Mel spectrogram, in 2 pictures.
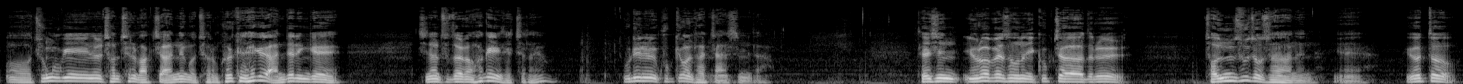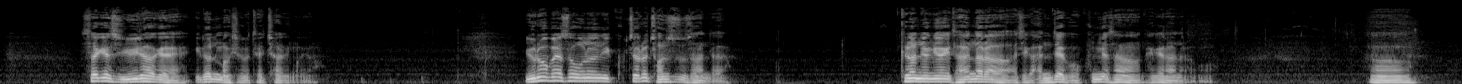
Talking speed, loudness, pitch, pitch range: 275 characters per minute, -18 LUFS, 115 Hz, 95-140 Hz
